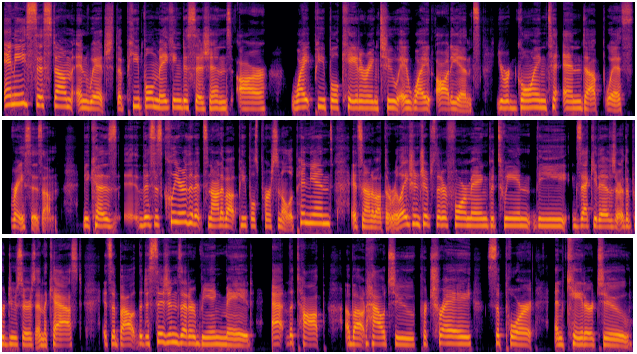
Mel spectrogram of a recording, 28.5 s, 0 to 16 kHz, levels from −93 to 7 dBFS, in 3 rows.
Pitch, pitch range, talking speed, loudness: 190 Hz, 180-215 Hz, 150 wpm, -19 LUFS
